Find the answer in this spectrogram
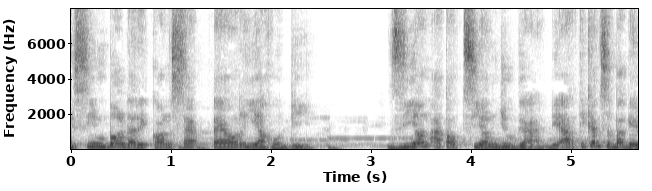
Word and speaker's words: Zion: Zion adalah pengucapan dalam bahasa Inggris. Dalam bahasa Latin akan disebut Sion. Dalam bahasa Ibraninya adalah Sion.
